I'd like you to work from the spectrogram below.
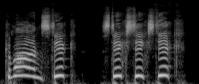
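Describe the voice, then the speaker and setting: A man voicing an excitable little young kangaroo who chatters eagerly in a very high voice. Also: takes it slowly, no room sound, clean studio sound, heavily acted. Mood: excited.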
